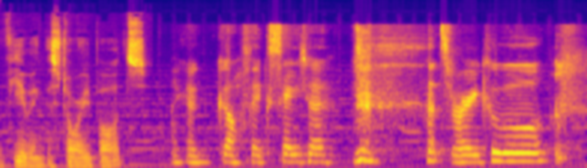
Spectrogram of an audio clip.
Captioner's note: chuckles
